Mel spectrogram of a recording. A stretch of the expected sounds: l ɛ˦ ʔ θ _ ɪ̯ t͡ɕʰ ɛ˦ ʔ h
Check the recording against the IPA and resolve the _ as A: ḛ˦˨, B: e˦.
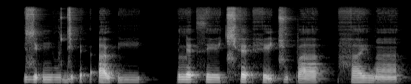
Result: B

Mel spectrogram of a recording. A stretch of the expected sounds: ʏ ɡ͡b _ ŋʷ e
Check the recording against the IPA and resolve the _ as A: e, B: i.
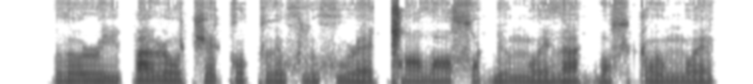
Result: B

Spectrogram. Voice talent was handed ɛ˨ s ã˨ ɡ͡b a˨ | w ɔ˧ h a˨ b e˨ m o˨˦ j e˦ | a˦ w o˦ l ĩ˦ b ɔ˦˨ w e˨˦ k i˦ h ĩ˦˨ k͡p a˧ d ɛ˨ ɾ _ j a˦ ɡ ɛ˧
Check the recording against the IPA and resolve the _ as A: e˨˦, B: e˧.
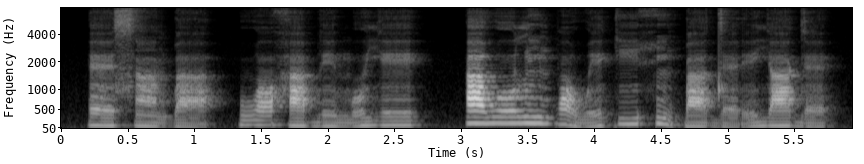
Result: A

